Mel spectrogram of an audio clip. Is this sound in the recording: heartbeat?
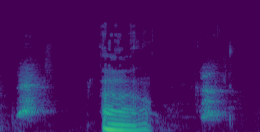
no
